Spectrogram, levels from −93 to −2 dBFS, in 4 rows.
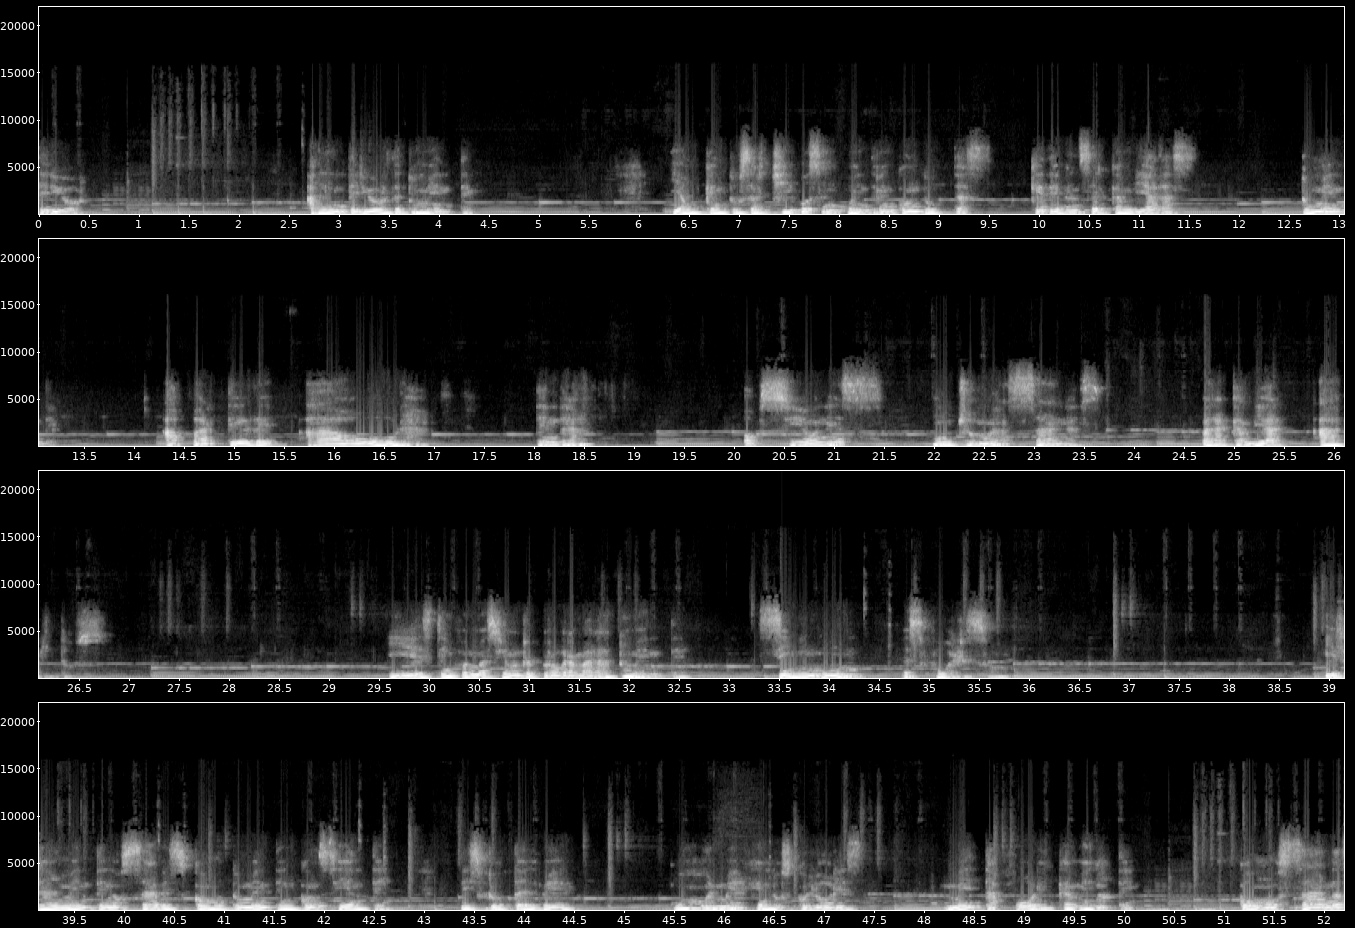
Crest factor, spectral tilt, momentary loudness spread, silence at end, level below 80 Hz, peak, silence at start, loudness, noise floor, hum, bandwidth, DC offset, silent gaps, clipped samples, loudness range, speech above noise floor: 12 dB; -7.5 dB/octave; 20 LU; 0 s; -38 dBFS; 0 dBFS; 0 s; -11 LUFS; -42 dBFS; none; 8 kHz; under 0.1%; none; under 0.1%; 7 LU; 32 dB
